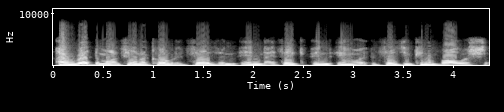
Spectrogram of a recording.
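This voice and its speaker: A man speaking casually on a conference call, halting and correcting himself as he gives his account. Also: mid-range voice, warm tone, no room sound. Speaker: call participant. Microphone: phone call. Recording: dull lo-fi conference line.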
